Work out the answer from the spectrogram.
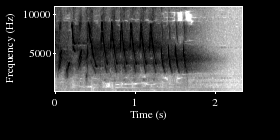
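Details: Goldfinch singing a continuous run of fast, high, liquid twittering notes, each a quick down-slurred chirp repeated about eight times a second, fading out after two seconds.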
